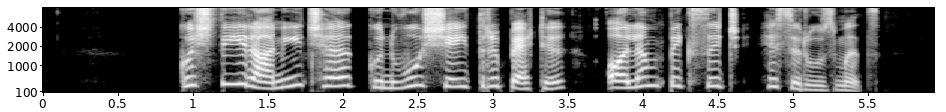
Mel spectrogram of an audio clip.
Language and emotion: Kashmiri, neutral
